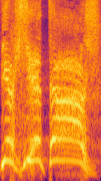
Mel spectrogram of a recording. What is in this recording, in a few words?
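location top floor generic, battlechatter, Russian; localized english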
